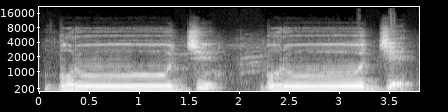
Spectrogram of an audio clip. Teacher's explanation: جیم میں آواز لوٹے گی، جیم ساکن ہے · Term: قلقلہ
